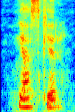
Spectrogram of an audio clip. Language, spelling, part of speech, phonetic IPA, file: Polish, jaskier, noun, [ˈjasʲcɛr], Pl-jaskier.ogg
